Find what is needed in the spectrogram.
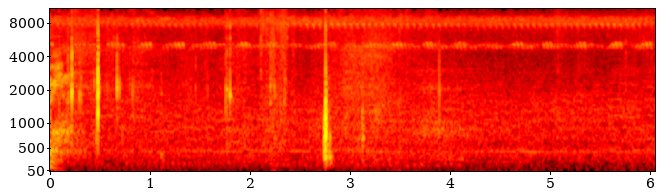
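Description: Honeybees humming steadily on and around a frame lifted from an open nuc, with a steady high-pitched insect trill behind them. One sharp tap a little under halfway through.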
